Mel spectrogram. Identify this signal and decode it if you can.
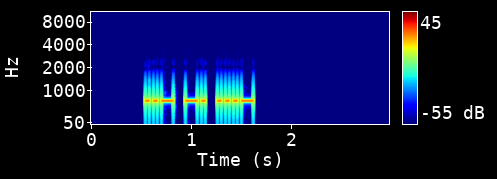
Morse code, heard as a keyed tone, about 30 wpm, 700 Hz. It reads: UNV
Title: All Cut Numbers - 3-Digit 30wpm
